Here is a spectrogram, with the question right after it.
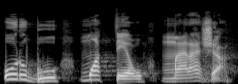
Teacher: reparem que na hora da pronúncia de forma mais aguçada você vai perceber que realmente a pronúncia da última sílaba ficará mais forte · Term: oxítonas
